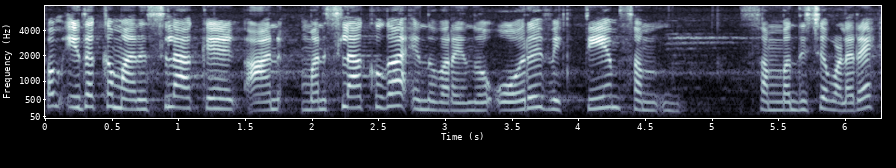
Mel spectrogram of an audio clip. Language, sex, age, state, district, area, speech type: Malayalam, female, 30-45, Kerala, Pathanamthitta, rural, spontaneous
